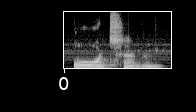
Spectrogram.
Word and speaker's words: autumn: could trick some people it has that silent mm at the end i wonder if you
